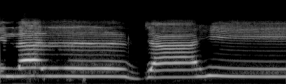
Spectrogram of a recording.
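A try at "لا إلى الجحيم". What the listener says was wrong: যাতে তো টান দেওয়া যাবে না, এখানে দ্রুত জাহি।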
